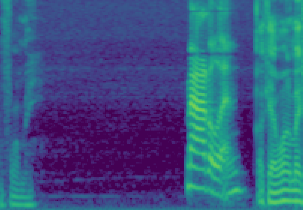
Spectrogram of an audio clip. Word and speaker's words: Madeline: So Madeline, I want to kind of break down a couple of things that maybe you, by the way, I want you to say your first name for me. Madeline.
